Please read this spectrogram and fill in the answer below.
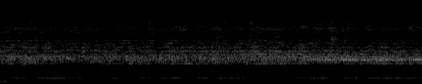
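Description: Faint steady hiss of room tone, with a faint low tone underneath that comes and goes.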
